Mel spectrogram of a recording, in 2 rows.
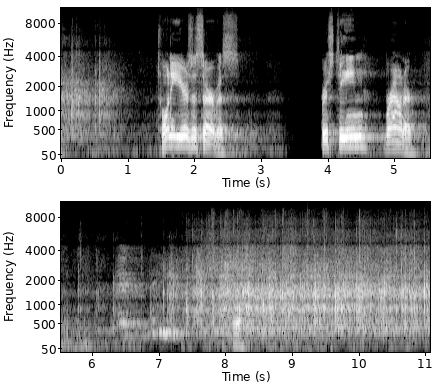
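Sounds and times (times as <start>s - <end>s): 
audience applause: 0.0s - 0.8s, 6.8s - 11.0s
speech: 1.5s - 2.7s, 3.9s - 5.4s, 8.1s - 8.4s.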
